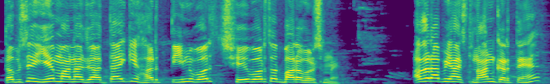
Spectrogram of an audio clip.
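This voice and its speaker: High-voiced man explaining earnestly. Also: moderate pace, fairly bright tone. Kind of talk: explaining religious lore in a street interview.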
